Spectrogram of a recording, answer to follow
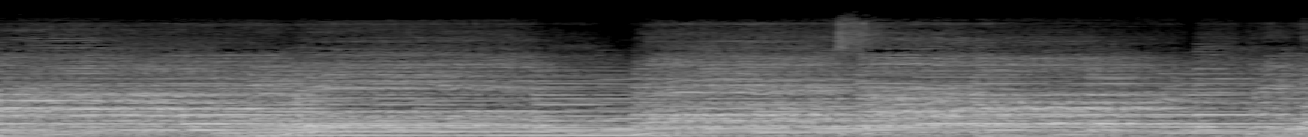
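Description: Church hymn music: many voices singing together over sustained chords, the harmony changing every two seconds or so.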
